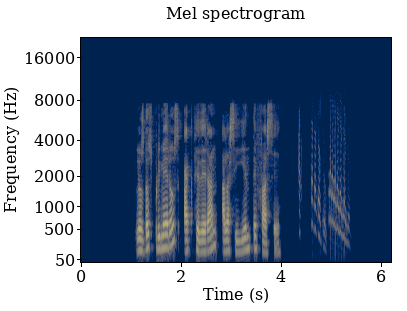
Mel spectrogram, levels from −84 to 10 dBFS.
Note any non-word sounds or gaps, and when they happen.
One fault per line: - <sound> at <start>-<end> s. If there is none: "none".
- chirp at 4.3-5.4 s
